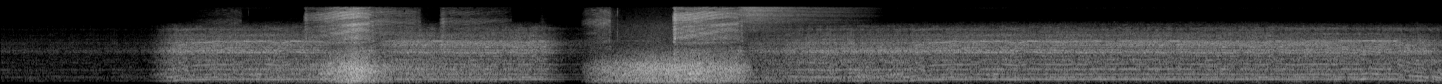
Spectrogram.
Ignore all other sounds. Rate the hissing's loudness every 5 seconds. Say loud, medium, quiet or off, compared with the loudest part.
loud, loud, off.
